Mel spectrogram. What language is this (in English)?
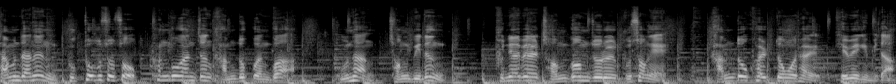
Korean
